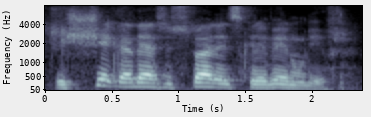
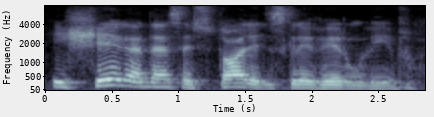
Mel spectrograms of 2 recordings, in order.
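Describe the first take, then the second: First: Fast, run-together delivery; brisk rush through the whole sentence; quicker retake. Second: Said in the usual way. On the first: Acted. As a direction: rattle the line off quickly. Repeats the line at quicker pace.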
